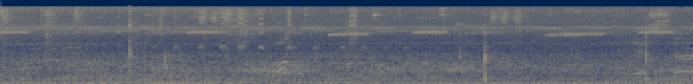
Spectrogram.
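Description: Crickets chirping, short high chirps repeating about once or twice a second over a low outdoor rumble. One sharp knock stands out about three and a half seconds in.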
